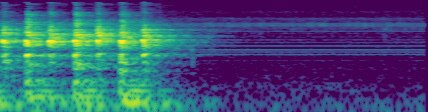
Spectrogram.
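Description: Beatboxer's fast run of clicking percussive mouth sounds, about a dozen a second, that stops about a second in.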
